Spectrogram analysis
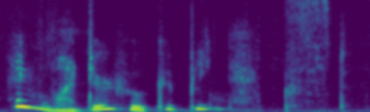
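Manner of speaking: hushed teasing whisper for little ones; suspense whisper. Acted. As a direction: lean in and whisper the mystery. Building suspense for toddlers.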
